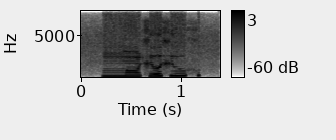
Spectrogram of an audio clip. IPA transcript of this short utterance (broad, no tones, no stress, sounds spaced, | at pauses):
mː õː xʲ o xʲ uː x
